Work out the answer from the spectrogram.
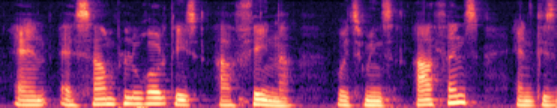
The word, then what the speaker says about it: Athena: So for example, when I pronounce the word Athena, the emphasis is put on the second syllable and not on the first or the third, because if that were the case, the pronunciation of the word would be Athena or Athina, which is not correct.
